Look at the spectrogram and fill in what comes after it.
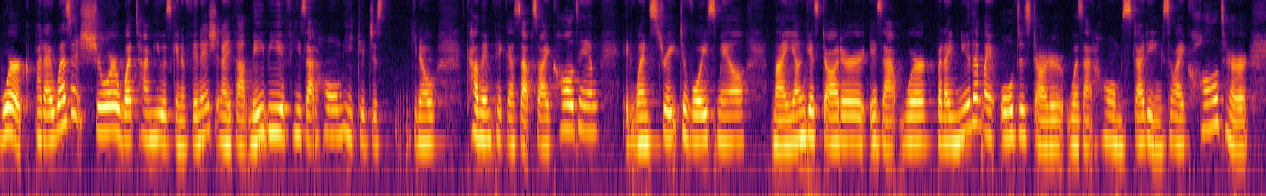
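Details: Adult woman speaking; Normal speech.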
